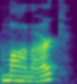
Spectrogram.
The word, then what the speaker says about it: monarch: do you mean by ch pronounced soft as it is pronounced in the word church in the word monarch it is said to be pronounced hard and then only s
